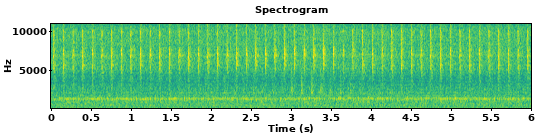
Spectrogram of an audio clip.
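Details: Hyundai Accent: sharp, even ticking at about 167 per minute rides over a steady idle; a clear engine knock, cause not pinned down.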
